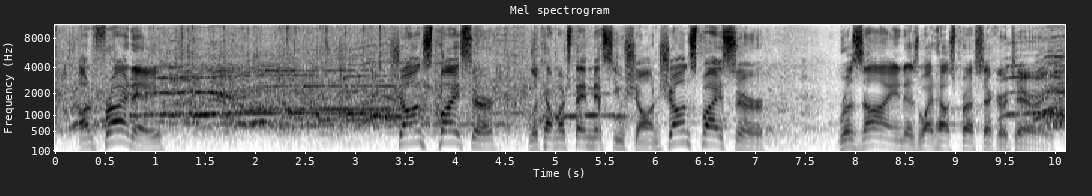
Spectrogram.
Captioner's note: cheers and applause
